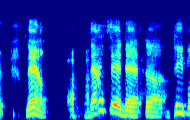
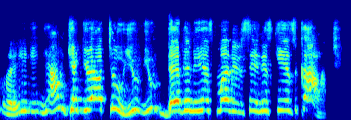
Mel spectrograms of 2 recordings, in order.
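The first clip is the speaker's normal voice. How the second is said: excited laughing outburst; 11 semitones higher than usual. Real, not acted. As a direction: blurt it out, cracking up at the doctor. Host cracks up at story.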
